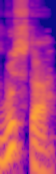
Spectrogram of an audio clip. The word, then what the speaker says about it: Worcester: city as worcestershire is the county and it's pronounced worcester yeah worcester sauce connor says yeah it was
